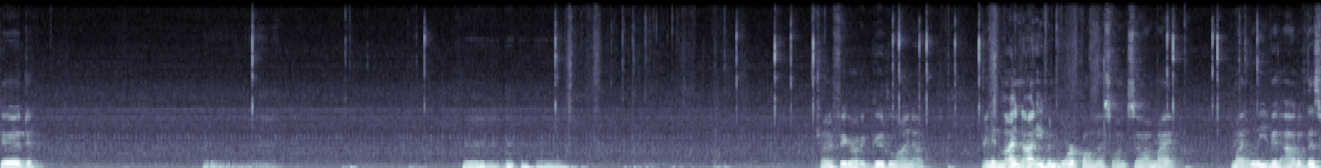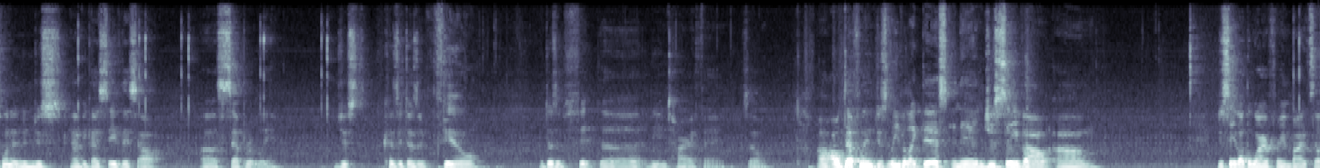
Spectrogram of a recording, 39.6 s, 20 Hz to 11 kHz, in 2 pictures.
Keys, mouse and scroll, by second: 6.3-8.3 drag, 9.5 ctrl+=, 10.0 ctrl+-, 10.8 space, 11.0 click, 11.9 click, 13.4 click, 13.8 click, 14.2 space, 14.3 click, 17.5 click, 18.1 shift+click, 18.8-21.0 shift+drag, 21.9 click, 22.5 click, 23.7 click, 24.6 click, 27.2 ctrl+=, 29.2 ctrl+-, 29.9 ctrl+=, 39.2 click.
